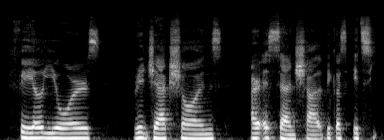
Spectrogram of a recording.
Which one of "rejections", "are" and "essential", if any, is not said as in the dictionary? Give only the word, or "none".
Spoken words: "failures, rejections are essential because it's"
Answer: rejections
